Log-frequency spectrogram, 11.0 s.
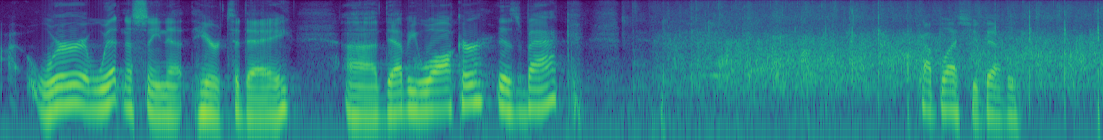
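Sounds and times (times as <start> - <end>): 
speech: 0.1 - 6.2, 9.2 - 10.3
applause in a church for returning congregation members: 6.2 - 11.0.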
